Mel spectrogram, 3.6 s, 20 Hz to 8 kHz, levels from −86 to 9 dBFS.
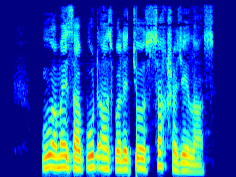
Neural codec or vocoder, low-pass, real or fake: none; 7.2 kHz; real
